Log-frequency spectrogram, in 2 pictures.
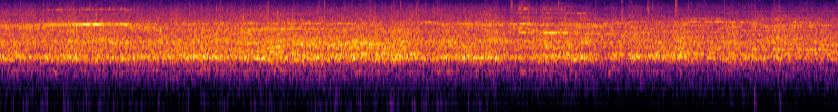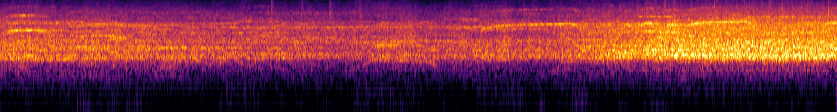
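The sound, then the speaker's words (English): A large WWF wrestling crowd cheers and applauds nonstop for a returning superstar, a dense, loud roar of clapping and shouting that holds steady for about twenty seconds and swells again near the end. “This crowd really didn't. I don't want to stop cheering long enough to let the man talk.”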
